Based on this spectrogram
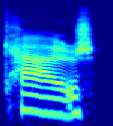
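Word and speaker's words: cazh: Stan Carey tweeted in 2015, quote, "Lots of variation and uncertainty over the spelling of abbreviated casual, pronounced cash. C-A-Z-H, C-A-J, C-A-S, C-A-S-J, C-A-S-Z, etc.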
